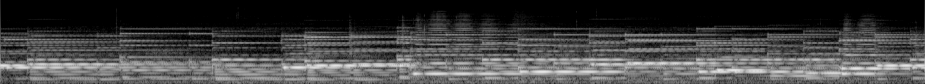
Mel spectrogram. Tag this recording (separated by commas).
Music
